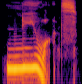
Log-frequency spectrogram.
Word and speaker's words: nuance: Nuance. 2 syllables. The stress falls on the first. Nuance. The word comes from French, and some speakers preserve a slight French quality in the vowel sounds. In American English, it is sometimes pronounced nuance. Both are acceptable.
